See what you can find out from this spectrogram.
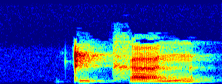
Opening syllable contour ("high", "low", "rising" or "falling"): low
